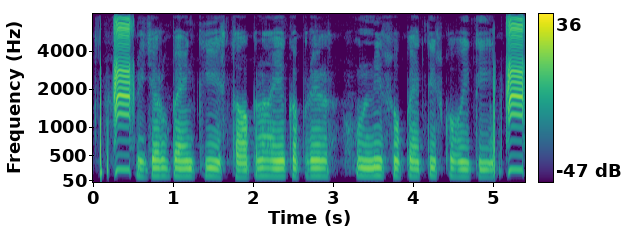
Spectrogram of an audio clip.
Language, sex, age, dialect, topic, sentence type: Hindi, female, 31-35, Marwari Dhudhari, banking, statement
